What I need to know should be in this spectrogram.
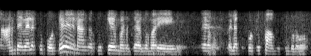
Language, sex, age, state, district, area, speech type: Tamil, female, 60+, Tamil Nadu, Virudhunagar, rural, conversation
